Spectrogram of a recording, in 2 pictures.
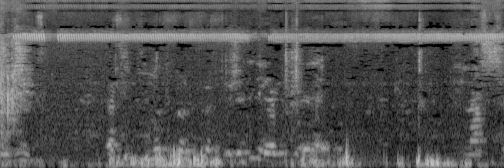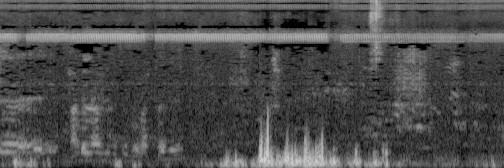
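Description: A man speaks out loud to a small group outdoors, with pauses.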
